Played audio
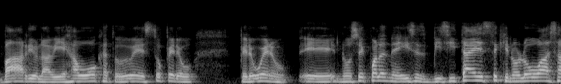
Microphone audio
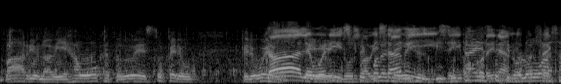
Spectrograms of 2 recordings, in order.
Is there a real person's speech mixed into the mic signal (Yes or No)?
Yes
